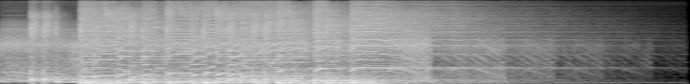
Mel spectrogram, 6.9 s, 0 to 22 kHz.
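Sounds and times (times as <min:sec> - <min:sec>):
win jingle: 0:00.9 - 0:04.9.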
